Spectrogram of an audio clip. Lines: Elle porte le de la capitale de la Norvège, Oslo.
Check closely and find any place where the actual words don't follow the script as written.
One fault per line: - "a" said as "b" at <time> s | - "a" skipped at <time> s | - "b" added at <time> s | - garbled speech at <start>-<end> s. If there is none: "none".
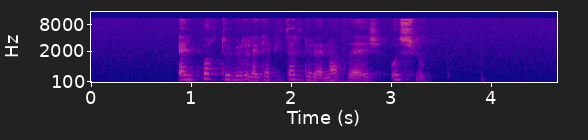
none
